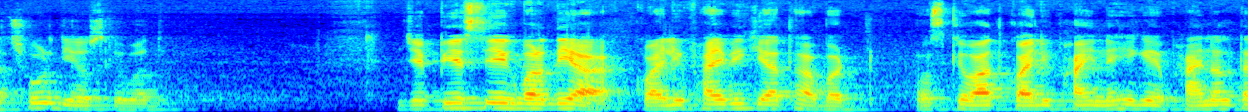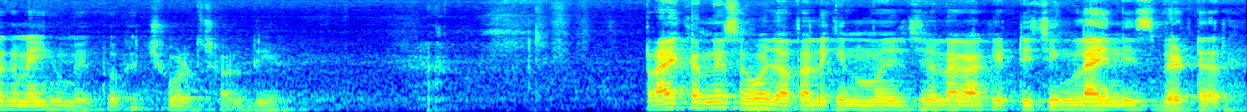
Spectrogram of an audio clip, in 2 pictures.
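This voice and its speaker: A young man speaks in a mid-range, slightly mellow voice at a moderate pace while teaching exam prep. Chatty in manner, he explains through examples, repeats and checks with his students, and asks and answers his own questions.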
